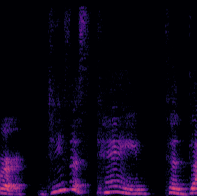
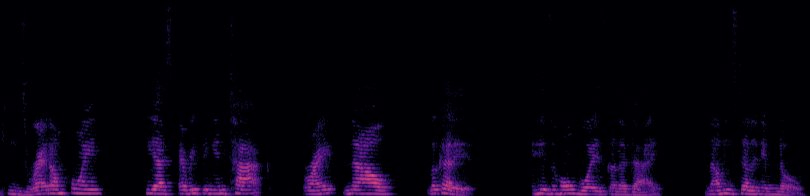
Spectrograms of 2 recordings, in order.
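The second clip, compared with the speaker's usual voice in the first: normal talking voice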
